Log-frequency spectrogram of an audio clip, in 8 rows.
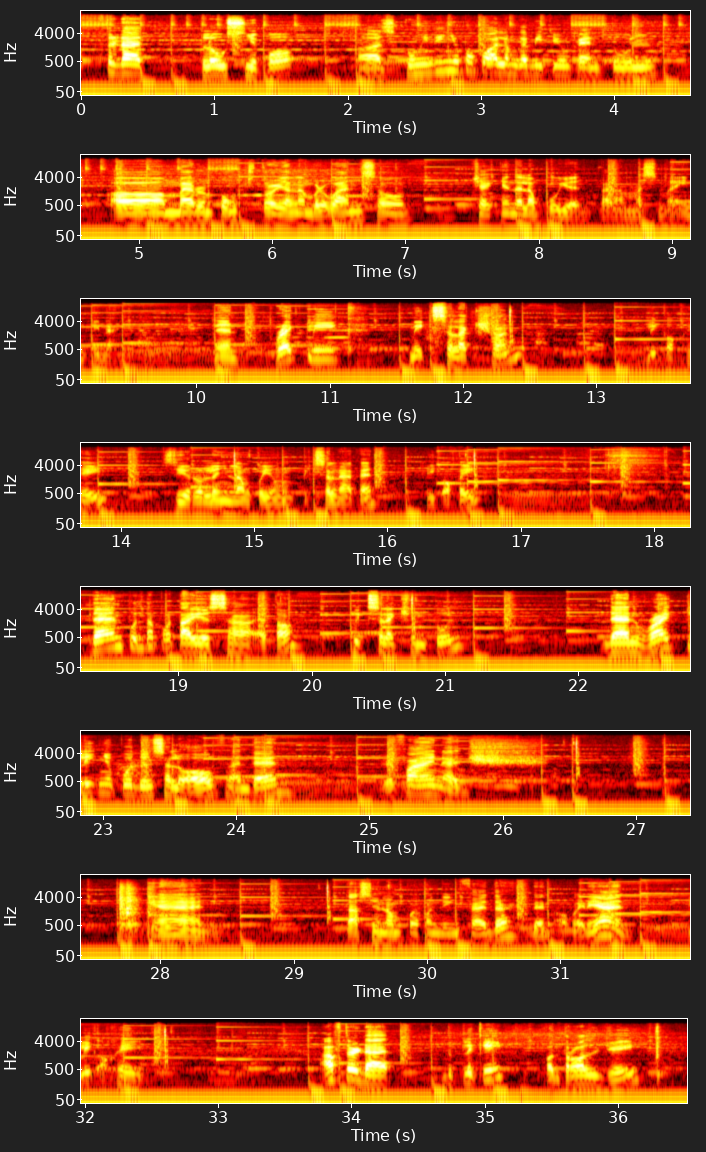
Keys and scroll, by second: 15.5 KP_0, 16.0 KP_0, 36.2 ctrl+j.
